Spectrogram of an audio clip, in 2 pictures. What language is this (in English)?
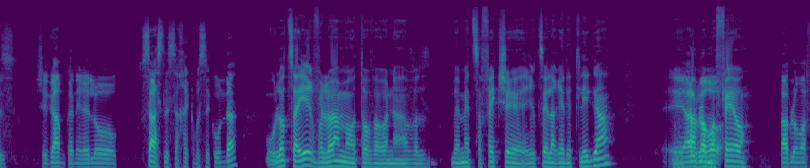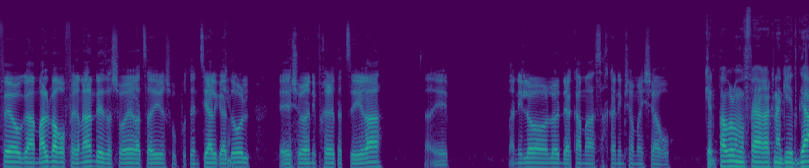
Hebrew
